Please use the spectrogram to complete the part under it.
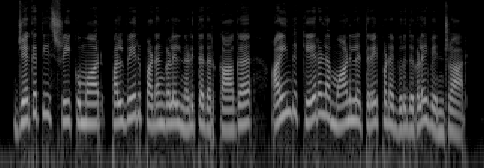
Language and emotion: Tamil, neutral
